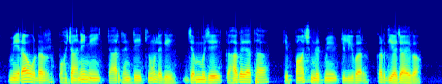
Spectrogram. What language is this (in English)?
Urdu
